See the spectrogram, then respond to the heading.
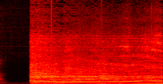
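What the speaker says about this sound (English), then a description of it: "Hoover slips in one of his favorites, this IMAX race car movie" Race car engine from an IMAX racing film played loud on a home theater system, bursting in suddenly after near silence as a sustained high roar with a rising and falling whine.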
